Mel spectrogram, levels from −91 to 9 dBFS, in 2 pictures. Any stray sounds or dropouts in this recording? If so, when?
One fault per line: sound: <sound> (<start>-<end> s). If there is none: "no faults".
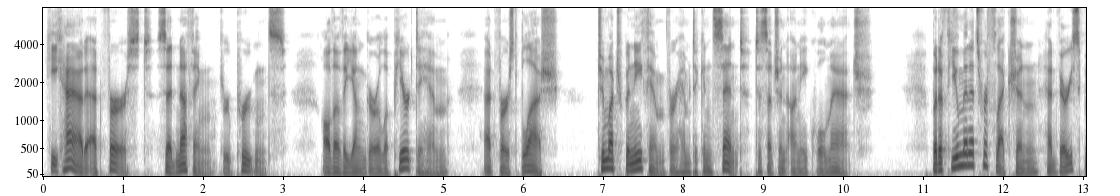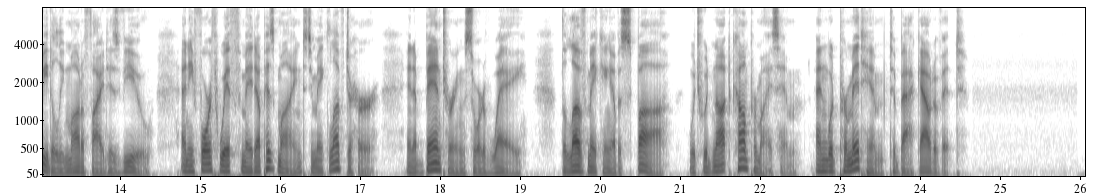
no faults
